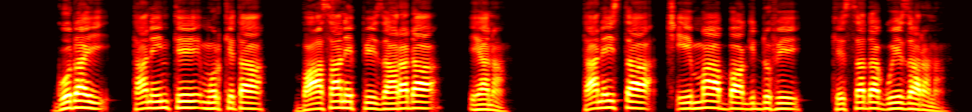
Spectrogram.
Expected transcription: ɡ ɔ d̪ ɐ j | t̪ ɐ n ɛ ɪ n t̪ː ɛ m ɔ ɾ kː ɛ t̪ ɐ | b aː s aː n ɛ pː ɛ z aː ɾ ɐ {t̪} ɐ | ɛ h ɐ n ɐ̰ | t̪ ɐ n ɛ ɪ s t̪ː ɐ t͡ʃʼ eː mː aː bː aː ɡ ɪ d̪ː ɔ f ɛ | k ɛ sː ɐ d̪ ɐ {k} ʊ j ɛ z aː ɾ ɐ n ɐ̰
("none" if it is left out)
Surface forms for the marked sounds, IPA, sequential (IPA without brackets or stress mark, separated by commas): d̪, ɡ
